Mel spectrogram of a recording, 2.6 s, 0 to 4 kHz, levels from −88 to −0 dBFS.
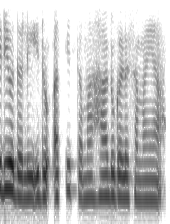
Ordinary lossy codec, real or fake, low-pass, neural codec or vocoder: none; fake; 3.6 kHz; autoencoder, 48 kHz, 32 numbers a frame, DAC-VAE, trained on Japanese speech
